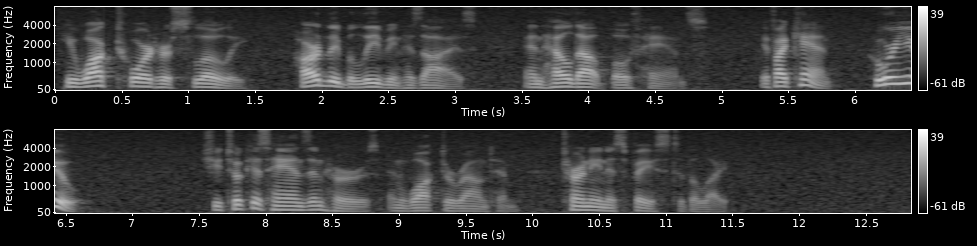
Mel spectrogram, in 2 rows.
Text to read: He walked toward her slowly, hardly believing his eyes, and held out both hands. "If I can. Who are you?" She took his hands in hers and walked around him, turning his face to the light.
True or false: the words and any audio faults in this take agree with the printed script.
true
